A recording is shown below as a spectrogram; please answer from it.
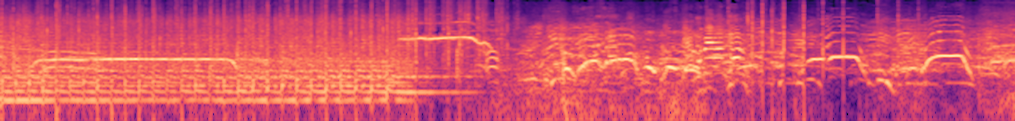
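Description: Soccer spectators cheering and shouting after a shot on goal. A long, steady horn-like tone runs through the first four seconds or so.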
